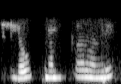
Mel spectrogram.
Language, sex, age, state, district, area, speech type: Telugu, female, 60+, Andhra Pradesh, West Godavari, rural, conversation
